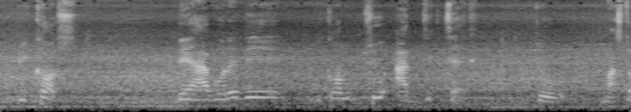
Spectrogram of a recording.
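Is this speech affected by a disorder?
No.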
